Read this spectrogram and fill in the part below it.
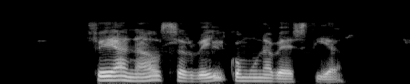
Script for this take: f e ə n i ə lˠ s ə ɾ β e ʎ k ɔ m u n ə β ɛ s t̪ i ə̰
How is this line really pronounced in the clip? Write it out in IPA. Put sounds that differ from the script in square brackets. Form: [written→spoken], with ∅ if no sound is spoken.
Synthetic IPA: f e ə n [i→a] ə lˠ s ə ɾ β e ʎ k ɔ m u n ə β ɛ s t̪ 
